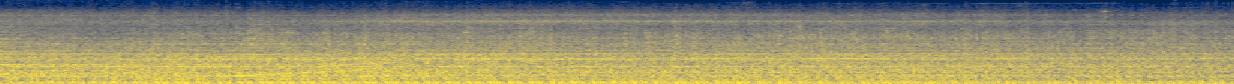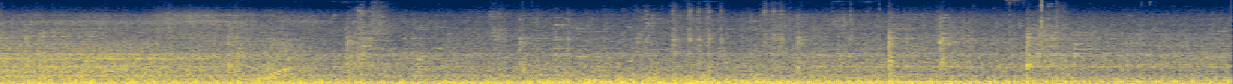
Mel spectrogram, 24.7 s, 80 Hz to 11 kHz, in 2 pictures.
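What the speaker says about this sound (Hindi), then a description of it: "सेकंड विसल के साथ इसने मूव करना शुरू कर दिया।" The 12 Down Hazara Express begins pulling out of a station in Pakistan on a scorching day, a steady low rumble of the train moving off with faint clanks and background station noise.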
